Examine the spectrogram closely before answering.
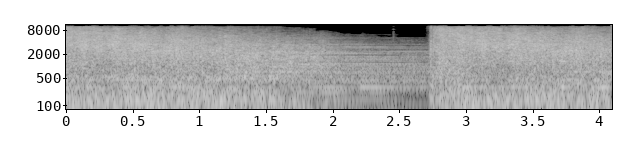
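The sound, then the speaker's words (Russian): Mortar fire shelling a camp: a dense, continuous roar of heavy booming blasts that dips briefly and then surges back at full loudness. “через 5 минут немцы засекли дым и начали обстреливать лагерь из минометов.”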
